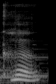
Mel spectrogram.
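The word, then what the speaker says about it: घ: word green green Green the pronunciation of ger is similar to that of Hindi word Ghar which means home the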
